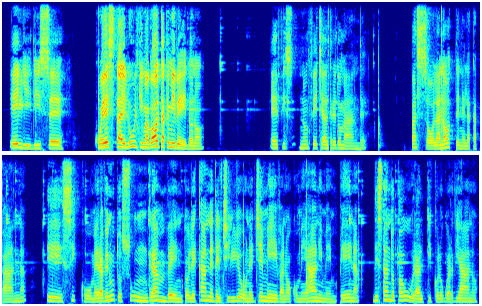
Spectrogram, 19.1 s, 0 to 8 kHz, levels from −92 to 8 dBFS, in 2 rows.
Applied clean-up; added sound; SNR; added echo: neural separator model SepFormer DNS4.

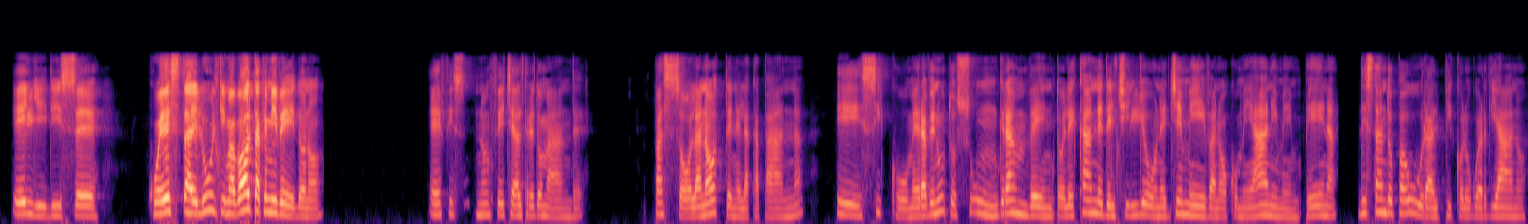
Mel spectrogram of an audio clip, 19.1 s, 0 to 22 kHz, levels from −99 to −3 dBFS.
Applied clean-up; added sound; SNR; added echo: none; none; none; none.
